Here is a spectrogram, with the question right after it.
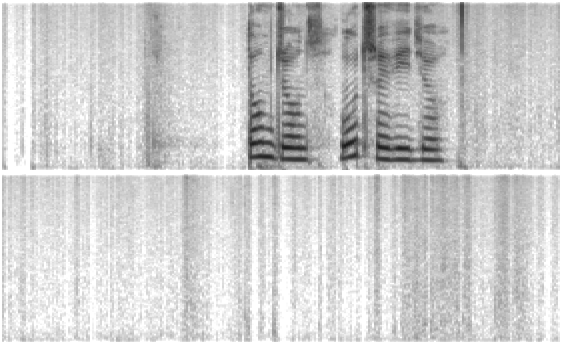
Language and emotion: Russian, sad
